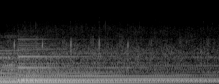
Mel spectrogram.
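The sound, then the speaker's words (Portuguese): A church audience applauds God in a dense, steady wash of clapping, heard over sustained keyboard tones that hold underneath throughout. “Eu vou pedir para que a bispa nacional pode aplaudir ao Deus.”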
